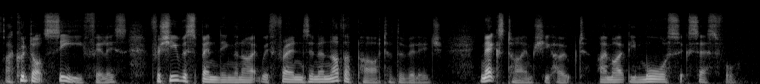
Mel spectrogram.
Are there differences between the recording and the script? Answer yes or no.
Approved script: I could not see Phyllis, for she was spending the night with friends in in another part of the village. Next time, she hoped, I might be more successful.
yes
